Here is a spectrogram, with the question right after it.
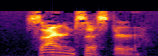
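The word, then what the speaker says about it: Cirencester: It's C-I-R-E-N C-E-S-T-E-R. Siren sister. – Siren sister.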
